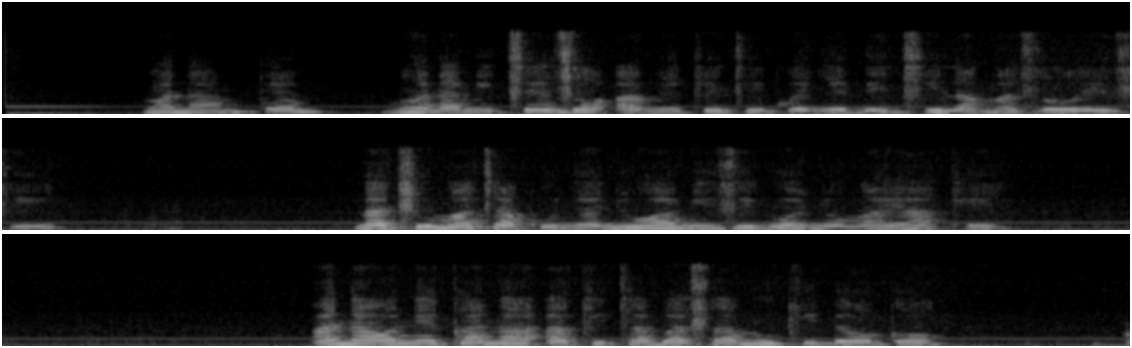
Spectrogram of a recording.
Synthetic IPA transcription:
mam̩k | mwanamit͡ʃɛzɔʔamɛkɛtikwɛɲɛɓɛntilamazɔɛzi | nat͡ʃumat͡ʃakuɲaɲuamiziɡɔɲumajakʰɛ | anaɔnɛkanaʔakitaɓasamukʰiɗɔɡɔ

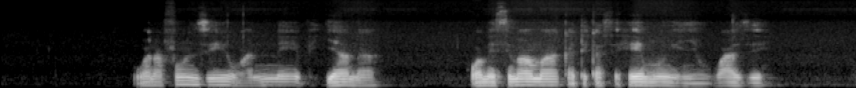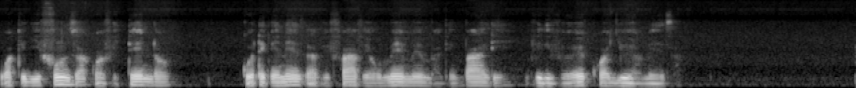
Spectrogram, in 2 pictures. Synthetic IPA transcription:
wa̰nafunziwan̩nɛviʄana | wʔa̰mɛsimamakatikasɛhɛmujɛɲɛuwazi | wʔa̰kiʄifunzakwavitɛndɔ | kutɛŋɡɛnɛza̰vifaːvjaumɛmɛmbalimbali | vilivjɔwɛkwaʄuːjamɛza

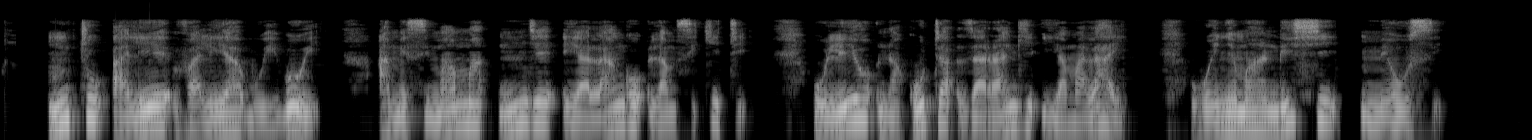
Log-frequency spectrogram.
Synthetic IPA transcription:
m̩tualiɛvaliaɓuiɓuḭ | amɛsimamaɲ̩d͡ʒɛjalaŋɡɔlam̩sikitʰḭ | uliɔnakutaza̰ɾaŋɡijama̰lai | wɛɲɛmaːndiʃi | m̩mɛusi

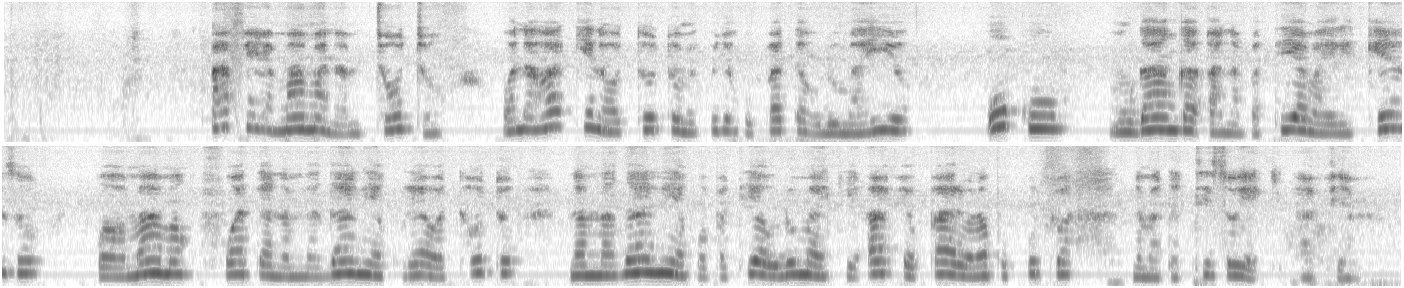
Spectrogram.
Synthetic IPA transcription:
afjajamamanam̩tʰɔtɔwanawakʰɛnawatɔtɔwamɛkuʄakupatahuɗumahijɔ | huku | m̩ɠaŋɡaʔanapatiamaɛlɛkʰɛzɔ | kwawamamaku̥fuatanam̩naɠanijakulɛawatʰɔtɔ | nam̩naɠanijakuwapatʰiahuɗumajakiʔafjapalɛwanapɔkutwanamatatʰizɔjakiafja

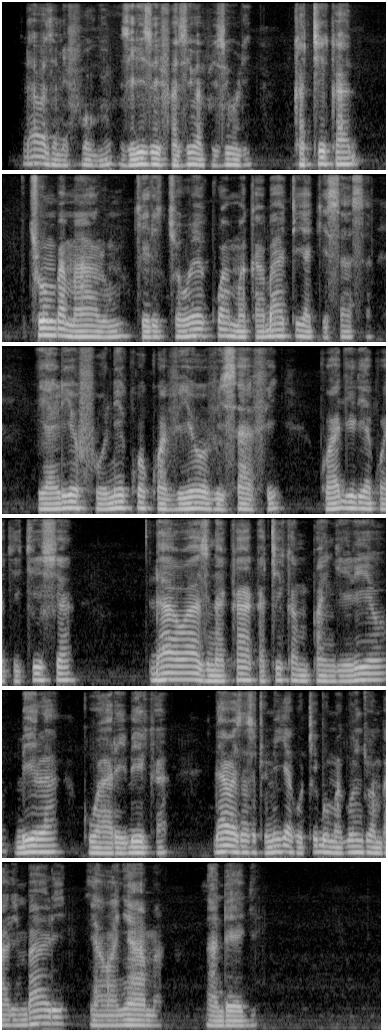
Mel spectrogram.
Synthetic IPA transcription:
ɗawazamifuɡɔzilizɔhifaziwavizuli | katika | t͡ʃumbamaːlumukʰilit͡ʃɔwɛkwamakaɓatijakisasa | jalijɔfunikwakwaviɔːvisafi | kwaːʄilijakuhakikʰiʃa | ɗawazinakʰaːkatikam̩paŋɡiliɔɓila | kuaːɾiɓikʰa | ɗawazinazɔtumikakutʰiɓumaɠɔnd͡ʒwambalimbali | jawaɲama | nandɛɠɛ

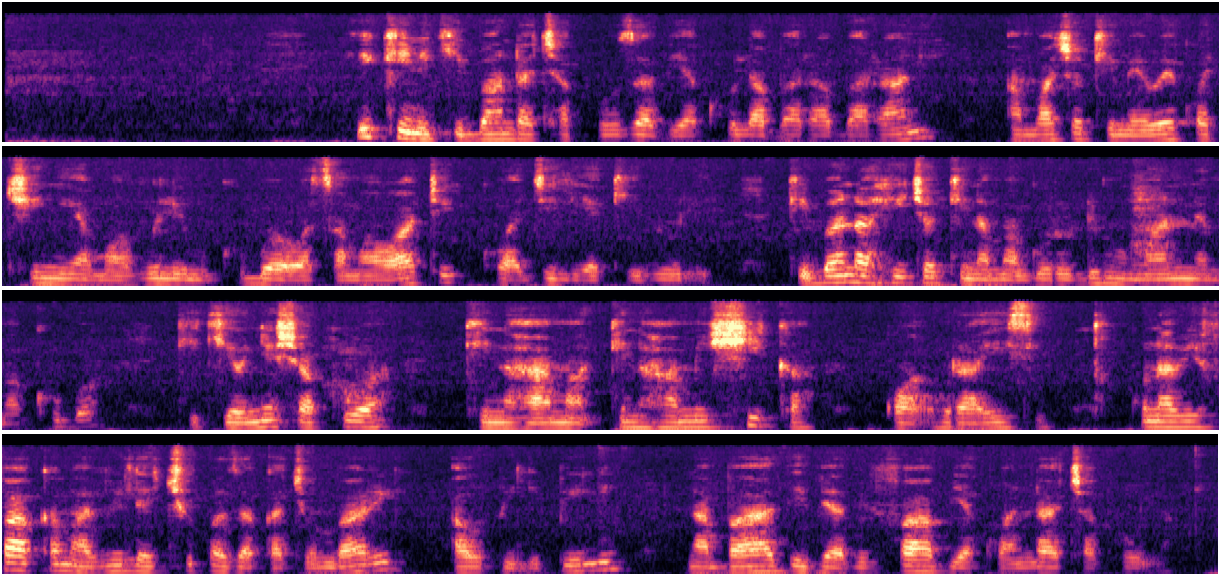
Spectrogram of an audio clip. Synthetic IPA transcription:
hikinikiɓandat͡ʃak̚uzavjakʰulaɓaɾaɓaɾani | ambat͡ʃɔkimɛwɛkwat͡ʃinijamwavulim̩kʰuɓwawasamawatikwaːʄilijakivulḭ | kiɓandaɦit͡ʃɔkinamaɠuɾuɗumuman̩ːɛmakʰuɓwakikʰiɔɲɛʃakuwa | kinaɦamiʃikakwaʔuɾaisikunavifaːkamavilɛt͡ʃupazakatumbaɾi | aupilipili | naɓaːðivjavifaːvjakuandaːt͡ʃakula

